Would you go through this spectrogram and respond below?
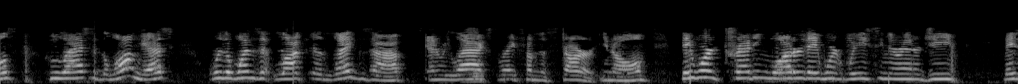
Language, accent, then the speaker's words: English; Maine, United States; It's like, Bob Crowley, we're from Maine.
